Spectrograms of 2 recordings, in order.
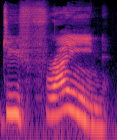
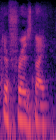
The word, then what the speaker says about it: Dufresne: It's Dufresne. I'm still probably getting it wrong. Anyway, it's silent S, not DeFresne.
